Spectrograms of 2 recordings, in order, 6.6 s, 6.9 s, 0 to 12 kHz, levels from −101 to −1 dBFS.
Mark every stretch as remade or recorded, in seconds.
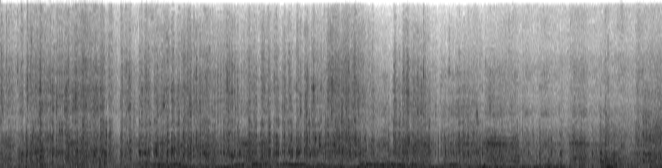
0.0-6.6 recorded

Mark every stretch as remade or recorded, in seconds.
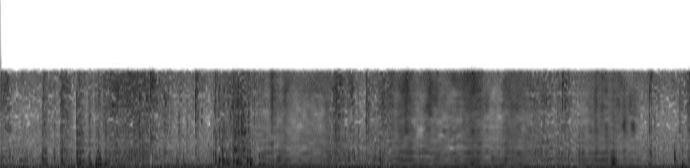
0.0-2.6 recorded; 2.6-3.3 remade; 3.3-3.9 recorded; 3.9-5.3 remade; 5.3-5.8 recorded; 5.8-6.4 remade; 6.4-6.9 recorded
